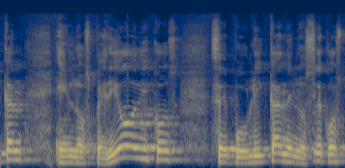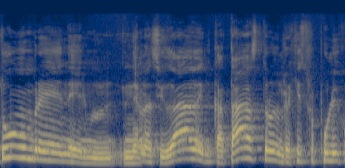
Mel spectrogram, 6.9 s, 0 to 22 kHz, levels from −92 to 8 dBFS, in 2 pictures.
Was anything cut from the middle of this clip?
yes; 2 cuts; at 3.1 s, 4.8 s

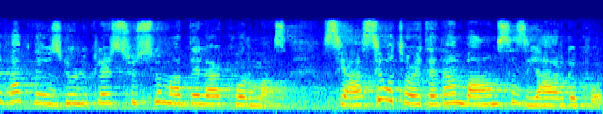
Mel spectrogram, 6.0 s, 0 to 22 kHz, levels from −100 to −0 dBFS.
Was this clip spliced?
no; 0 cuts

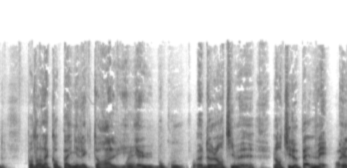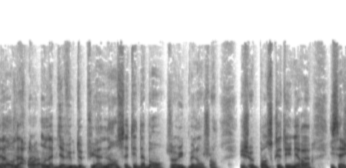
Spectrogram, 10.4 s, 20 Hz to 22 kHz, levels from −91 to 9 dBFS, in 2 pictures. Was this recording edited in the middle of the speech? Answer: yes; 2 cuts; at 2.8 s, 5.1 s

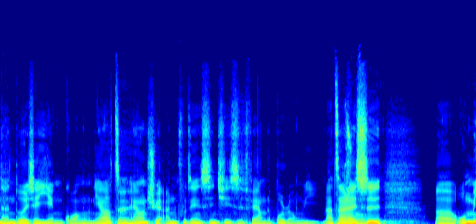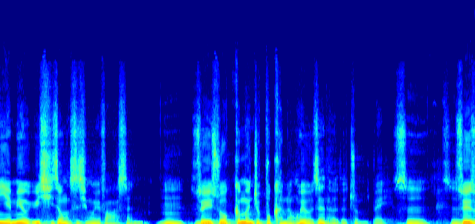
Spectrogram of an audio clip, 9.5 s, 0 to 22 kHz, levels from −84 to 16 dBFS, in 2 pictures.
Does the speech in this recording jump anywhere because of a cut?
no; 0 cuts

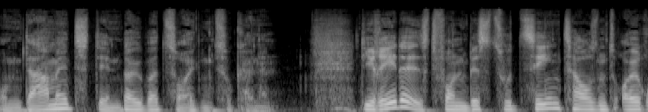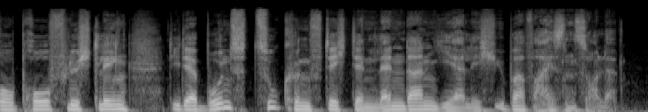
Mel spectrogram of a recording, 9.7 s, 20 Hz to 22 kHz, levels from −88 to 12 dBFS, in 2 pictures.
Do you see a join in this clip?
yes; 1 cut; at 0.9 s

